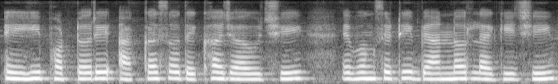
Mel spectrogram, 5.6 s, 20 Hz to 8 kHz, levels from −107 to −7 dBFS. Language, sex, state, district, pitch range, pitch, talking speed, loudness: Odia, female, Odisha, Nuapada, 205-225 Hz, 215 Hz, 95 wpm, -12 LUFS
